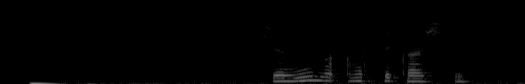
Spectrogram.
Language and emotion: Russian, sad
